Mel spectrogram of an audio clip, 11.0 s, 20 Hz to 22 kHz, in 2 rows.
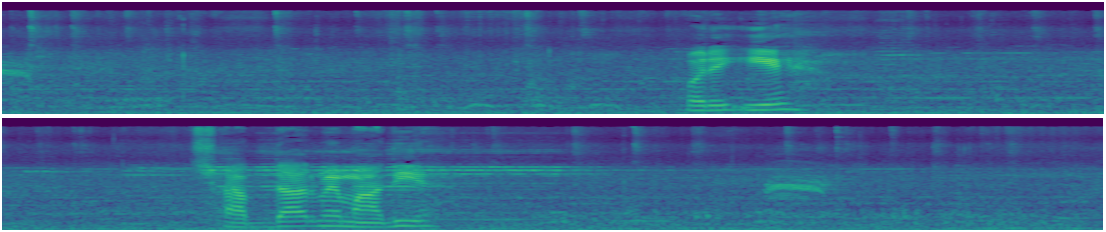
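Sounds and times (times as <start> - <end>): pigeons cooing softly: 0.0 - 6.2, 8.1 - 11.0.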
